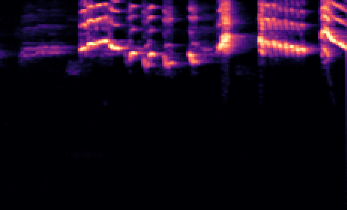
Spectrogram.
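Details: Orange-headed thrush singing nonstop gacor masteran, meant to train competition birds. Dense, rich phrases of twisting whistles and chattering notes tumble out quickly, with loud high bursts in between.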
